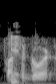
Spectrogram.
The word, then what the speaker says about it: Punta Gorda: Is that how you pronounce it? Yes. Punta Gorda.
